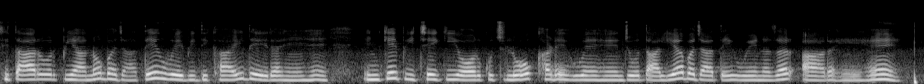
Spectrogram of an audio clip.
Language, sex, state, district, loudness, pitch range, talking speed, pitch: Hindi, male, Rajasthan, Jaipur, -14 LUFS, 200-230 Hz, 175 wpm, 215 Hz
